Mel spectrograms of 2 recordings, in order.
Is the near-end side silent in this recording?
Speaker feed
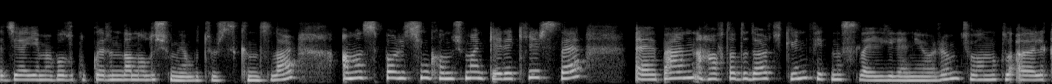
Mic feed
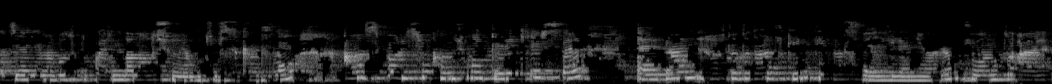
Yes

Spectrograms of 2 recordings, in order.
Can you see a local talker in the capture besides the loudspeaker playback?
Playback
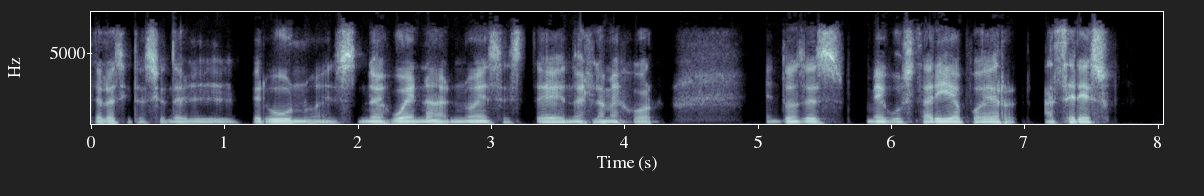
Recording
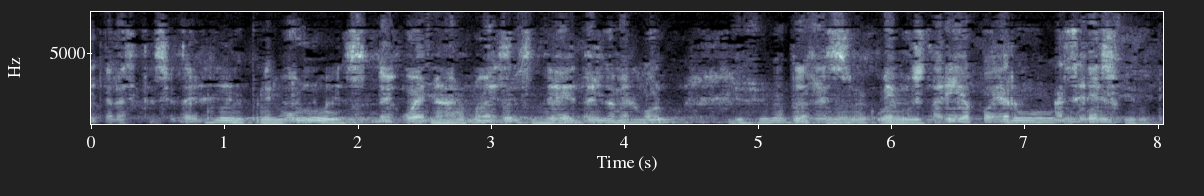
Yes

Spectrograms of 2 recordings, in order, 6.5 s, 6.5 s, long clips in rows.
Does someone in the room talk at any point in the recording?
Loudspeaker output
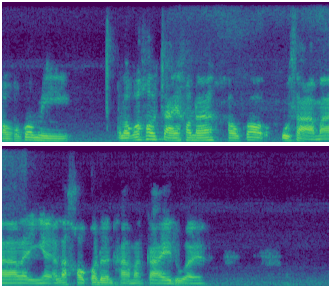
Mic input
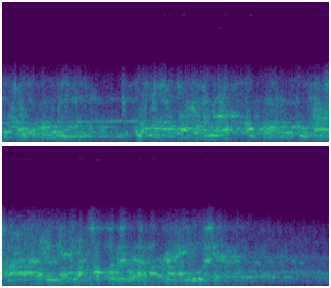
No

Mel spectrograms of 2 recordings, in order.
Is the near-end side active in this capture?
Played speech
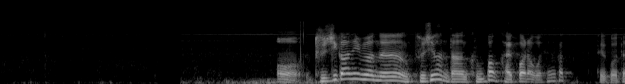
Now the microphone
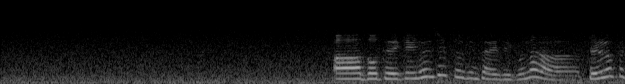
Yes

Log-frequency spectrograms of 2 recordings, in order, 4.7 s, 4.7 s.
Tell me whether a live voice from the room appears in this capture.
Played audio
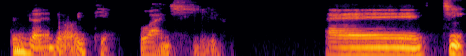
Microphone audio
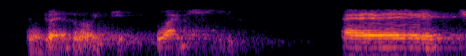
No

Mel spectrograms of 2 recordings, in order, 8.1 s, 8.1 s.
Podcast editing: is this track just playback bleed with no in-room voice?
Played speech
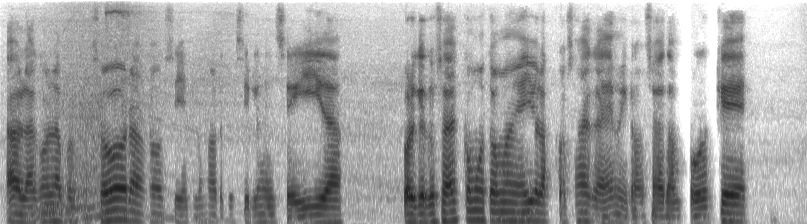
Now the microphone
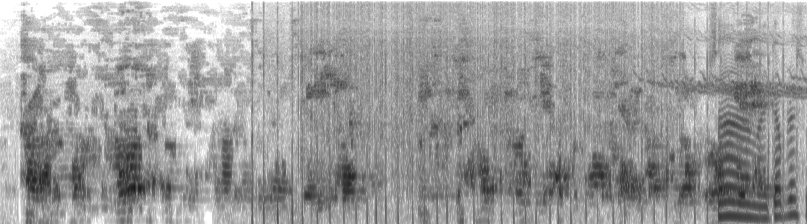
No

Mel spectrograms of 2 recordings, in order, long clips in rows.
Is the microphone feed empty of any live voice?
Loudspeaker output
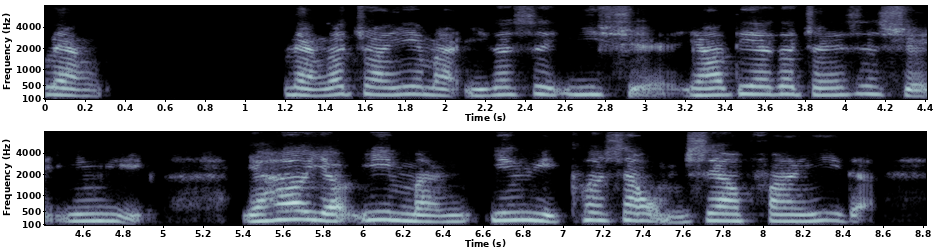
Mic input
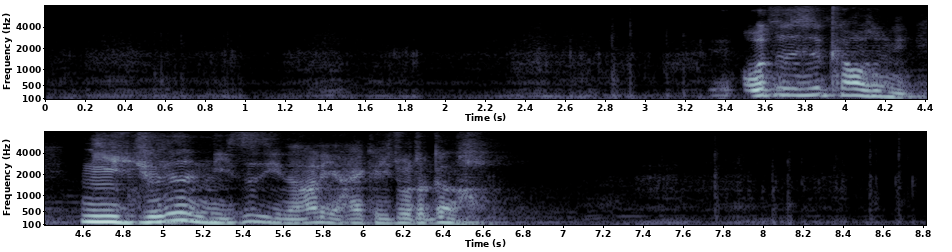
No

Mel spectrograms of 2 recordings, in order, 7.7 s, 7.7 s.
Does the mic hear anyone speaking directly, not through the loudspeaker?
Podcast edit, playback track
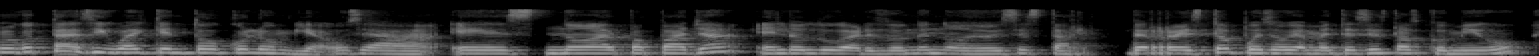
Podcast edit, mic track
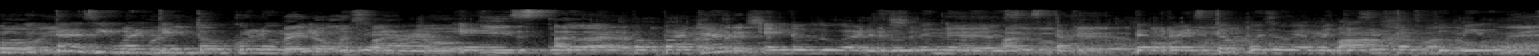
Yes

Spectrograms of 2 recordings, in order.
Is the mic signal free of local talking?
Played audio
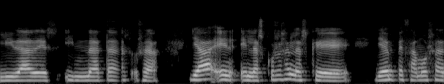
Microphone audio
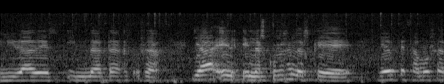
Yes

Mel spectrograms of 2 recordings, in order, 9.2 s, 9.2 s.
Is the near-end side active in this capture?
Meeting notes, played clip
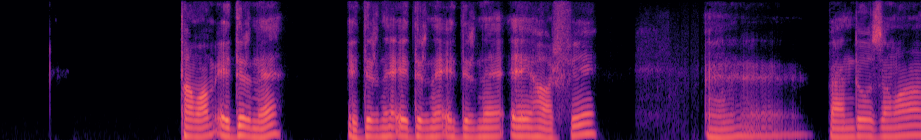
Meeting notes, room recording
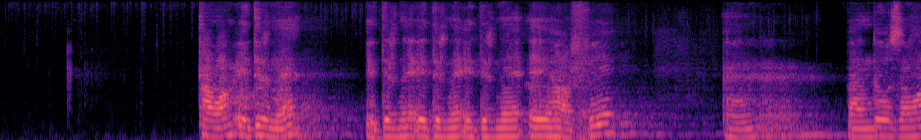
Yes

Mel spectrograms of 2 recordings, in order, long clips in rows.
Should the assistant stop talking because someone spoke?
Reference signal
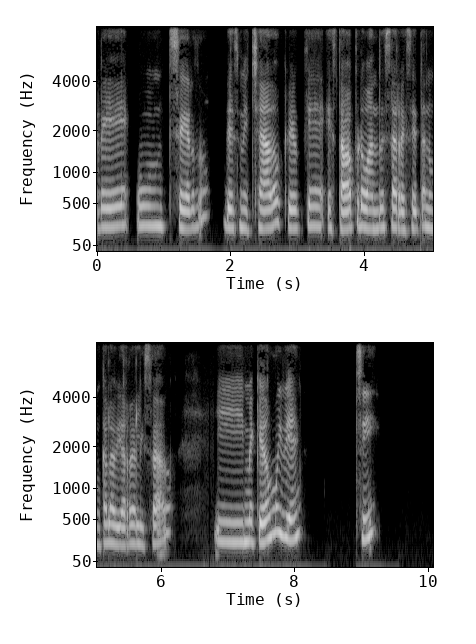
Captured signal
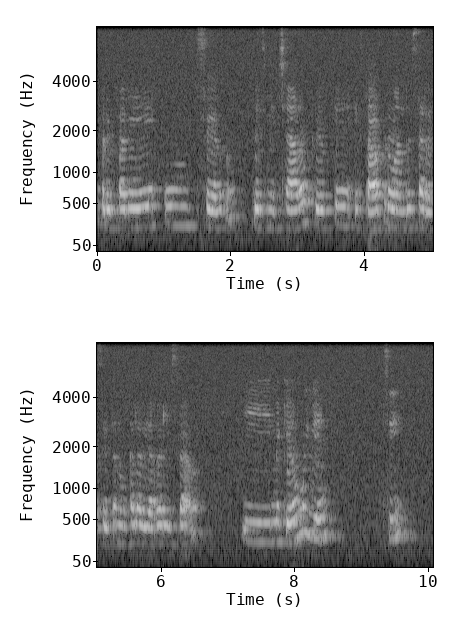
No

